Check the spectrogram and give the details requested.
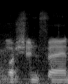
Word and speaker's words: Sinn Féin: How do you pronounce it? Sinn Féin.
